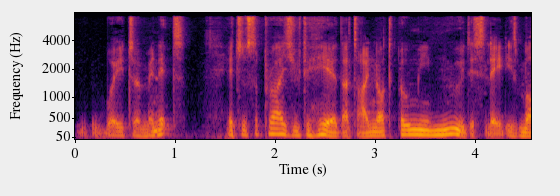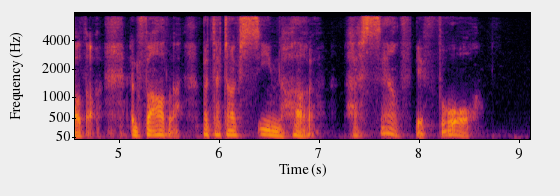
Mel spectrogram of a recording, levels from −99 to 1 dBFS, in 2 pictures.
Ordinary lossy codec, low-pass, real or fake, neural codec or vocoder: MP3, 64 kbps; 7.2 kHz; fake; codec, 24 kHz, 0.9 kbps, WavTokenizer, medium speech release version 1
